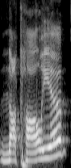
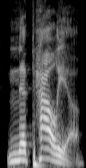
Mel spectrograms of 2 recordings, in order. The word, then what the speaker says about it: Natalya: Your ridiculous argument that it's pronounced Natalia has been proven wrong by Natalia herself. in a promo where she said clear as day, and I quote, as God is my witness, Natalya.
